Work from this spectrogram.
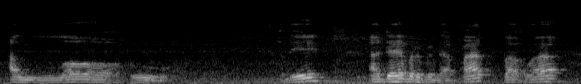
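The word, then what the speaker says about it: الله: Kemudian kata Al-Ilah, Hamzah kasrohnya itu I, Al-I, I-nya itu dibuang, lalu tinggallah lam mati diikuti dengan lam hidup. Jadi Allahu, lalu dibacanya tebal menjadi Allahu.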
